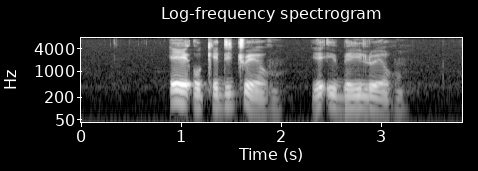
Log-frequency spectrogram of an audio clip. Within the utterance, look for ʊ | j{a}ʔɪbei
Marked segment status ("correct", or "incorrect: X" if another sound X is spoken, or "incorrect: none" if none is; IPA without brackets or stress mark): incorrect: e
